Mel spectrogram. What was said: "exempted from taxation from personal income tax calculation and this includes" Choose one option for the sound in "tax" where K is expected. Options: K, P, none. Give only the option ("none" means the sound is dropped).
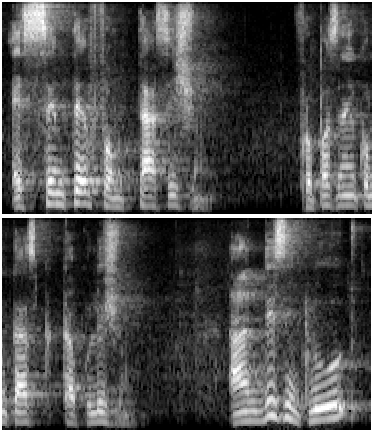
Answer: none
